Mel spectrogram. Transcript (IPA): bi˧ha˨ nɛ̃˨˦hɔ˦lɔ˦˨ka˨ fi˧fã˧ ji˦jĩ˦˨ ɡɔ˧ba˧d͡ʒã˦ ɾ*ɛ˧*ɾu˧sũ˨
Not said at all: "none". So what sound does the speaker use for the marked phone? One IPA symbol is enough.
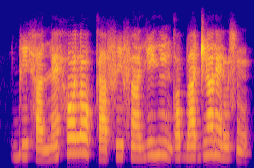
ɛ̃˧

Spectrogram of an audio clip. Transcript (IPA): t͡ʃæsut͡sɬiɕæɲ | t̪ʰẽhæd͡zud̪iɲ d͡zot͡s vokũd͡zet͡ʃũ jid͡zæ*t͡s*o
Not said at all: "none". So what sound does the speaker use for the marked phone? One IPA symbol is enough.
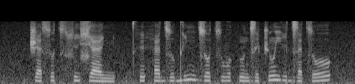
t͡s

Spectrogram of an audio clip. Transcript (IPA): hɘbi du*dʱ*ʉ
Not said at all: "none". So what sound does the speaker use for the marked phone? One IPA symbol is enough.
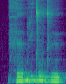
dʱ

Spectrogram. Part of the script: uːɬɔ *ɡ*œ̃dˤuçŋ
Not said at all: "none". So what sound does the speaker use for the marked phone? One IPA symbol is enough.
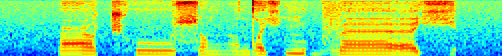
ŋ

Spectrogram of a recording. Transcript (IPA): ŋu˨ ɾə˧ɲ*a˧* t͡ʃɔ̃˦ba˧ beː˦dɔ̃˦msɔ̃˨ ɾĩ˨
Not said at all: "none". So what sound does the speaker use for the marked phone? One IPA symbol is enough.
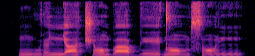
a˧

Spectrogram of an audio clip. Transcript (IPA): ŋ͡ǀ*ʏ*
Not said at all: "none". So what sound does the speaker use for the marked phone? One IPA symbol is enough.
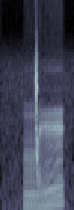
ʏ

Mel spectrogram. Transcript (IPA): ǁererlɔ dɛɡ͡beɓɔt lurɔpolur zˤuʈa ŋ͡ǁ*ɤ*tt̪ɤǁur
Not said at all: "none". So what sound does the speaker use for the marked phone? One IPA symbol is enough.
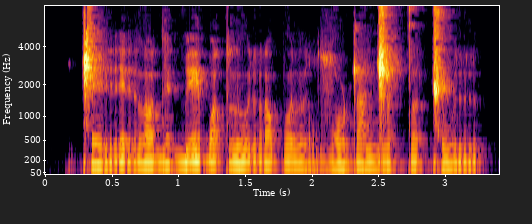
ɤ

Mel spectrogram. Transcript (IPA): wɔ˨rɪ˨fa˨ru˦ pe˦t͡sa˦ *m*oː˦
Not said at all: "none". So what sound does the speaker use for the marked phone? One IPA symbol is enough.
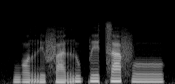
f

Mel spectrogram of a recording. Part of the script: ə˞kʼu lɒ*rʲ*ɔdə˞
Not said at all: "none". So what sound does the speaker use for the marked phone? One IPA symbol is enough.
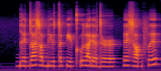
ɾʲ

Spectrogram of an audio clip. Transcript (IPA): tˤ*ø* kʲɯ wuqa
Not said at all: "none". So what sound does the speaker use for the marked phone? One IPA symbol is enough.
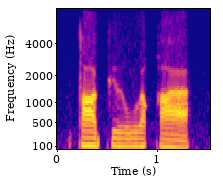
u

